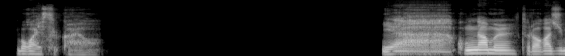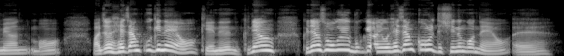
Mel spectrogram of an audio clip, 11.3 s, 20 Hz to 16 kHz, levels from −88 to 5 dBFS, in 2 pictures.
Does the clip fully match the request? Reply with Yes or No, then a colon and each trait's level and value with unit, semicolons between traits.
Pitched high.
Yes: high, 210 Hz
